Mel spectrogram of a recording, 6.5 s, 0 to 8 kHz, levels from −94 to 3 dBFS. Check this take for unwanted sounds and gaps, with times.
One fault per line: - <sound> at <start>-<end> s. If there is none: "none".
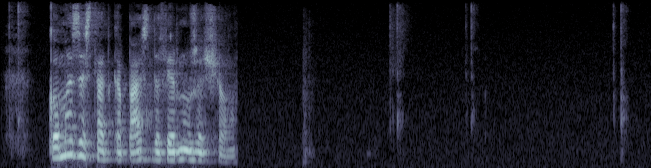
none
